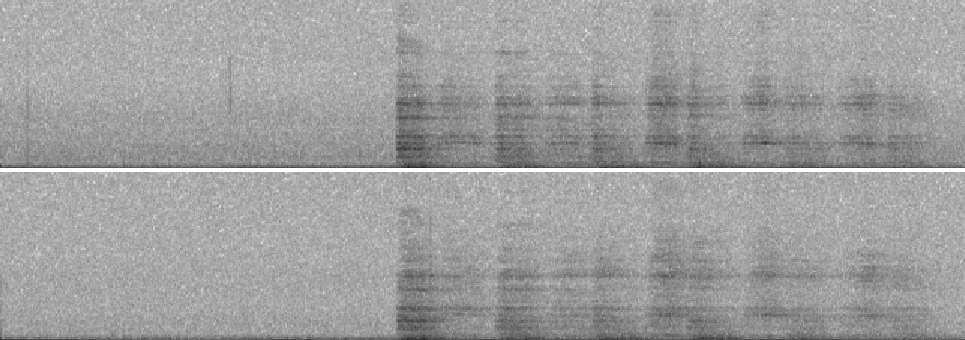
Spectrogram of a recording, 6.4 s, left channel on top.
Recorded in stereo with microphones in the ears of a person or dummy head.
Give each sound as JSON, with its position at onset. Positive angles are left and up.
{"t": 2.6, "sound": "breathing", "side_deg": 30, "distance_m": 3.0}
